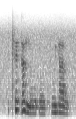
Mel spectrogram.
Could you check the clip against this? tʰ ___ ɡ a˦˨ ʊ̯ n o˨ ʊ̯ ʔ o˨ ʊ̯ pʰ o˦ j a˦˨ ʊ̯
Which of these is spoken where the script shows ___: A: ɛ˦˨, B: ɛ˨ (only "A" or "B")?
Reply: A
